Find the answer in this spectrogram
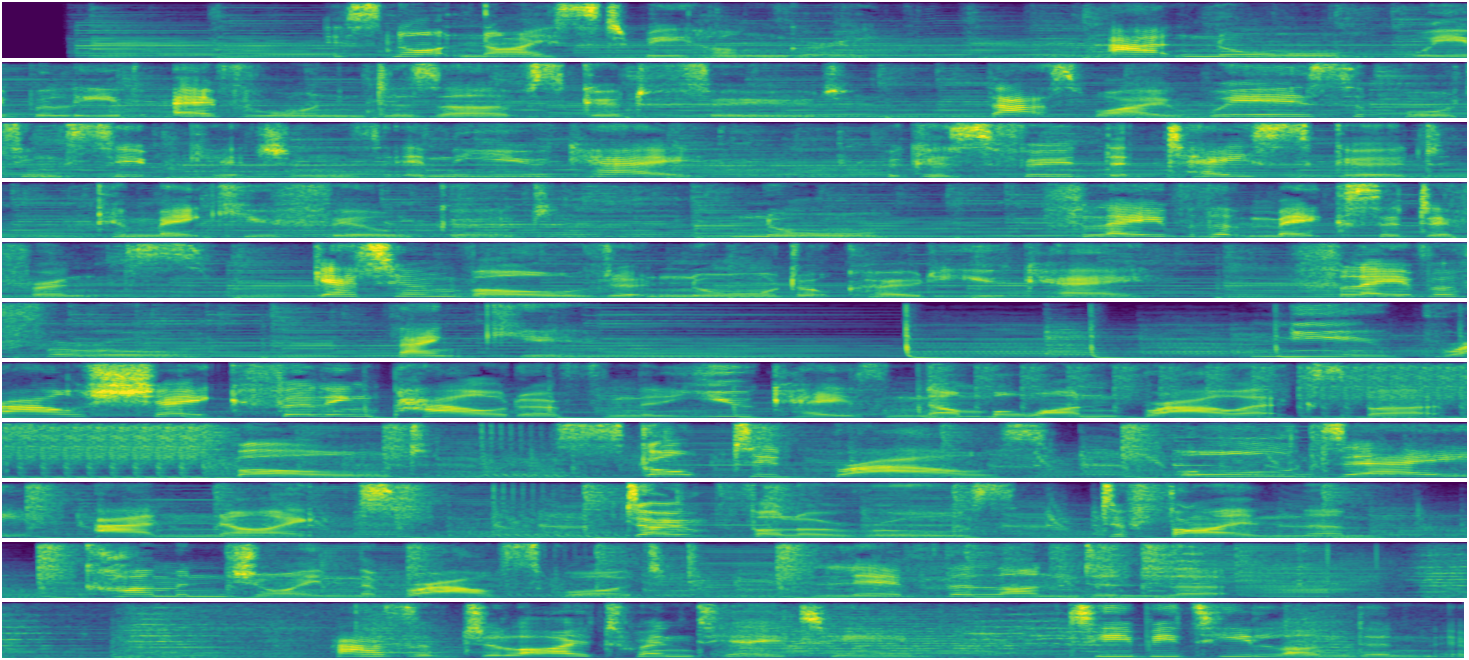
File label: commercial, english female voices british accent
